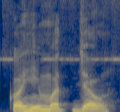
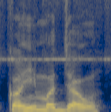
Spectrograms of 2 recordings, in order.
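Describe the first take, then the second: No difference in how they are said.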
